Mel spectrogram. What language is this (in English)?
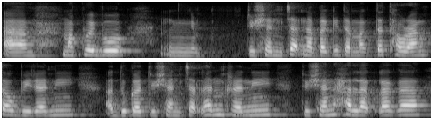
Manipuri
